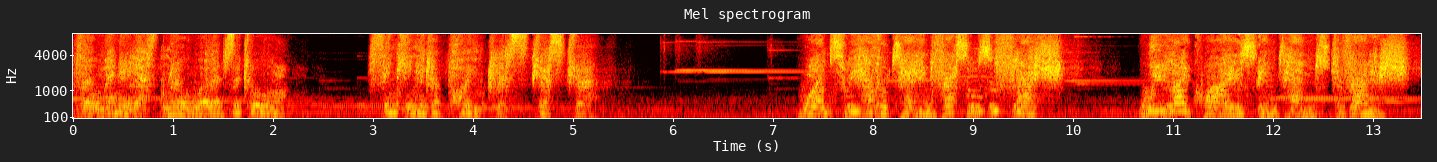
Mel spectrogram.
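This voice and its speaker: A bleak alien being from a fantasy game, high in pitch and very measured. It speaks with solemn, archaic condescension, calm and superior as it preaches despair. Loud music plays behind it. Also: male voice. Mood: solemn, resigned. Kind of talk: scripted video game drama acting.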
